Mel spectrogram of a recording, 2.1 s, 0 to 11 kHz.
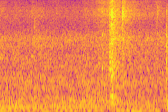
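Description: Plastic battery release latch on a Lenovo G580 laptop's underside being slid, with one faint click about one and a half seconds in, over a steady low hum.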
